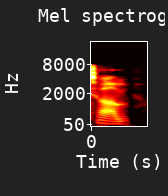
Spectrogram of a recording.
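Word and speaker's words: ธรรม: The dhamma, in Thai pronounced in the same way as the word tum, which means to do, refers to nature that exists by itself.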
